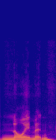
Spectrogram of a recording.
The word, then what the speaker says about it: Neumann: I love it, and I love that you said Neumann. Good call. – Yeah, you said it correctly.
